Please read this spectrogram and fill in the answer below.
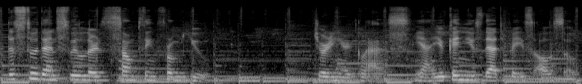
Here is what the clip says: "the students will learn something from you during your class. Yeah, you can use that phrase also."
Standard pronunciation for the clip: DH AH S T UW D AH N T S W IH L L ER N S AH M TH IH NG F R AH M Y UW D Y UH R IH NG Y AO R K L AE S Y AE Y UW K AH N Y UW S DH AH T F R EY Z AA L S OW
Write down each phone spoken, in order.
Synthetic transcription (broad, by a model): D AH S T UW D AH N T S W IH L L ER N S AH M TH IH NG F R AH M Y UW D Y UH R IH NG Y AO R K L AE S Y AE Y UW K AH N Y UW S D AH T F EY S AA L S OW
